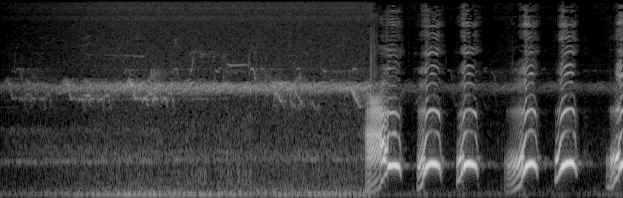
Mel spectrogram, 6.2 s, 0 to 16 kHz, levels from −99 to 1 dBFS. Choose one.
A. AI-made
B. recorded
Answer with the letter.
B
